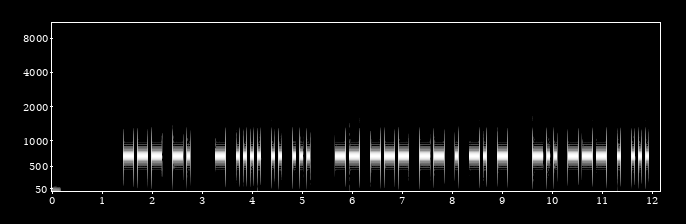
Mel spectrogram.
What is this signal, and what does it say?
Morse code, heard as a keyed tone, about 17 wpm, 700 Hz. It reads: ON THIS MOMENT DOES
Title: Sentences from Top 1600 Words 17wpm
